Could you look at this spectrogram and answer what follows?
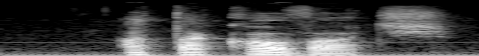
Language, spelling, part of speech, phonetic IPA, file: Polish, atakować, verb, [ˌataˈkɔvat͡ɕ], Pl-atakować.ogg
